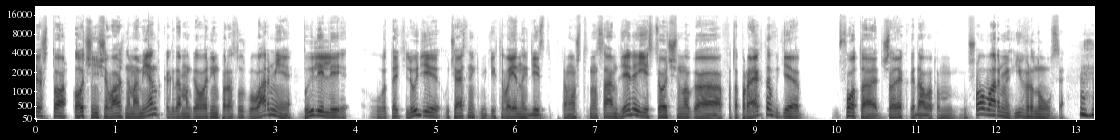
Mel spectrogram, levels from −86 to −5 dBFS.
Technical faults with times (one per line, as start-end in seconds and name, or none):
none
